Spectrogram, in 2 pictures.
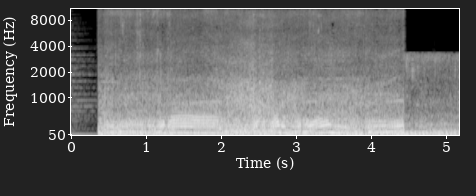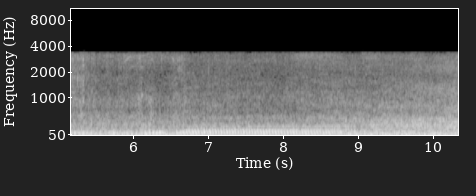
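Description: Suzuki GSX1300R Hayabusa's engine at low speed, the revs rising and falling for the first few seconds, then settling into a steady low drone. The sound turns suddenly duller about four and a half seconds in.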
